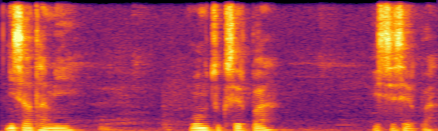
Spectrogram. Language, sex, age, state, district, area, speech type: Nepali, male, 18-30, West Bengal, Darjeeling, rural, spontaneous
